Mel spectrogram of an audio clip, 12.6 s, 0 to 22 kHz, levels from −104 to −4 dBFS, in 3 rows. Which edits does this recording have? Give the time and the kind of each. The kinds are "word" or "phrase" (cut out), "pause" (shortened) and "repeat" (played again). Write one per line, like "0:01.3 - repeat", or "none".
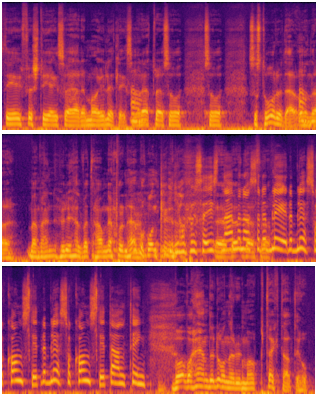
0:02.7 - repeat
0:08.0 - word
0:08.9 - repeat
0:11.6 - word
